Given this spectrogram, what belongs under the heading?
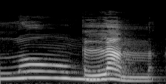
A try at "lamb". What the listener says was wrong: lamb. اوكي قلنا البي مور الان ما ننطقوهاش.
